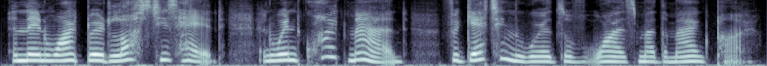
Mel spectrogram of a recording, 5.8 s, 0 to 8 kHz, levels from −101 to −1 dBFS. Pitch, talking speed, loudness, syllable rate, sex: 250 Hz, 175 wpm, -18 LUFS, 4.7 syllables/s, female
